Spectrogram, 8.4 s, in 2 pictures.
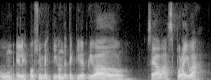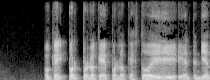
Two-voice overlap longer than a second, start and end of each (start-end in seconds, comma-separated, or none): none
